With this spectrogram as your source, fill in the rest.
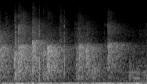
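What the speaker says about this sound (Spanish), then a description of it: "un aplauso por eso" Audience applause at a gallery talk, a dense wash of clapping with a faint voice mixed in, steady and moderately loud across the short stretch.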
